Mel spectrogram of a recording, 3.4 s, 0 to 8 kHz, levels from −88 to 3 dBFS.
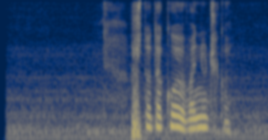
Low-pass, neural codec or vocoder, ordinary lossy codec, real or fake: none; none; none; real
